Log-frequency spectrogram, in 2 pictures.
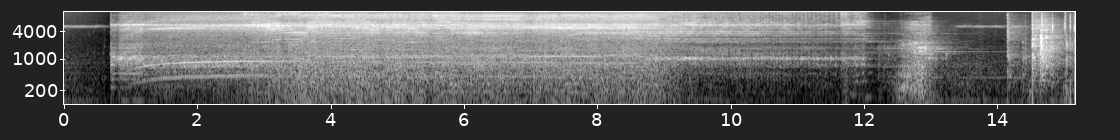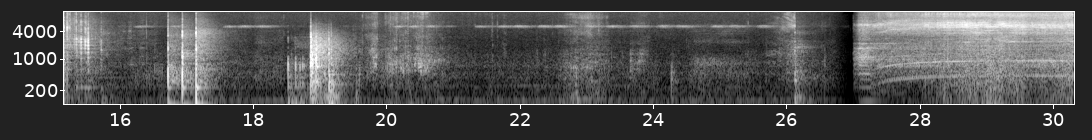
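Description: Handheld circular saw spinning up with a rising whine about a second in, then cutting a gentle curve through mahogany plywood for about eleven seconds before it stops. Irregular knocks and clatters of plywood pieces being handled follow. The saw spins up and cuts again near the end.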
